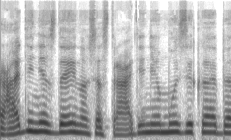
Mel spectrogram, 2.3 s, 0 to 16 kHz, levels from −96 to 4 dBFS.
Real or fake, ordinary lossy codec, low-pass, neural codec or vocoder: real; Opus, 16 kbps; 14.4 kHz; none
